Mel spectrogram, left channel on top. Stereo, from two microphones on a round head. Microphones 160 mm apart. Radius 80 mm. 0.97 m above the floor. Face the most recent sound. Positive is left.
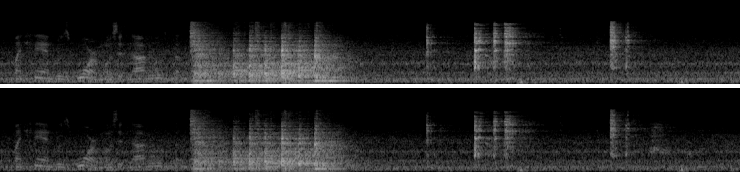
turn(degrees=25)  # may be behind; listen again after turning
